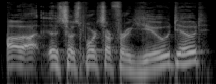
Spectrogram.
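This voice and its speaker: A nasal, stuffed-up man co-hosting a podcast, defensive and swearing in animated banter. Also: medium pitch, a little slow, breathy edge. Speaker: podcast co-host. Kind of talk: casual comedic banter.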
